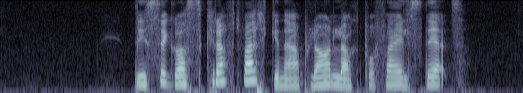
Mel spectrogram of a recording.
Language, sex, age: Norwegian, female, 38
